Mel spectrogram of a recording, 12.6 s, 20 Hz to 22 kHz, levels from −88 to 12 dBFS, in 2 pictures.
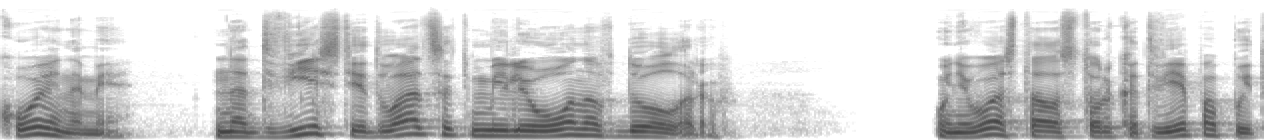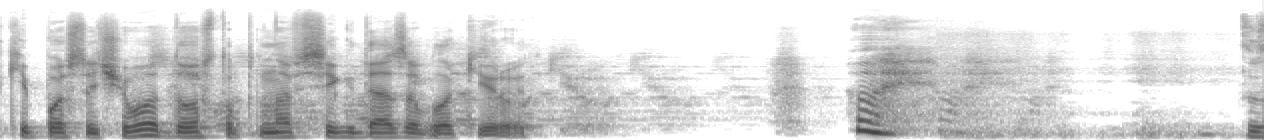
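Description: From 6.69 to 11.67 s the speech returns in faint repeats roughly every 0.4 s, about 20 dB down: feedback echo between two devices, one's loudspeaker re-entering the other's microphone.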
